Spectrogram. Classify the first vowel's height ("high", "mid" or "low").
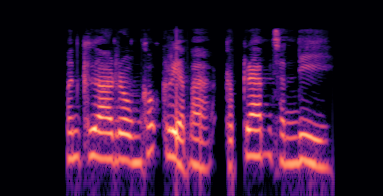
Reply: low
